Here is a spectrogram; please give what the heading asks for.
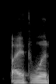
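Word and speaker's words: Bythewood: Bywood, it is offers this quote.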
